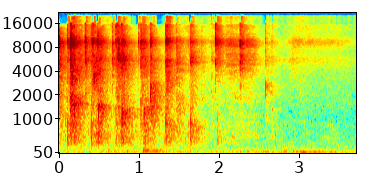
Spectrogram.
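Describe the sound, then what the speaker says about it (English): A meeting audience claps for a Toastmaster, a burst of many hands loud at first and then tapering off over a few seconds, with no talk over it. "a big round of applause for Toastmaster Karthik"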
